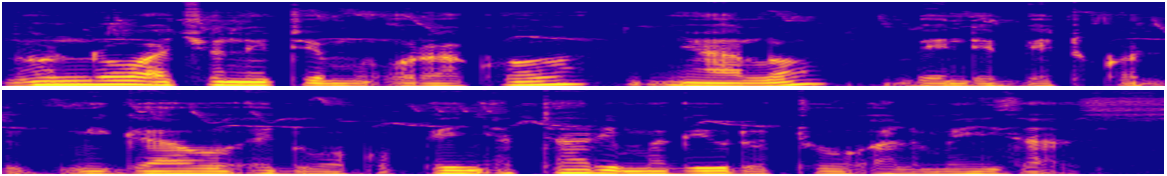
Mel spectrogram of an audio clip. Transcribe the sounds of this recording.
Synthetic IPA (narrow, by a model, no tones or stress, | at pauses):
nɔnɾɔwat͡ʃɔnitemoʔɔɾakʰɔlɲalɔbendebedkɔdmɪɡawɔʔedwɔkɔpiɲatʰaɾimaɡijudotʰoʔalmejza̰s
